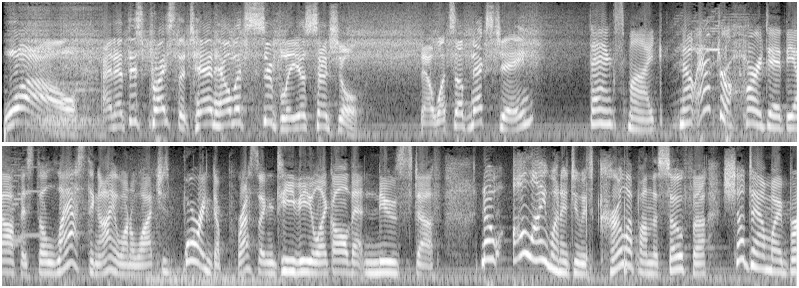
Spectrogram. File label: promo American Accent; e4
